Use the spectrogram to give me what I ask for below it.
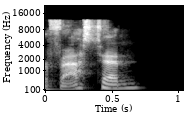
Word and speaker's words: Fast X: Fast X or Fast 10 is how it's actually pronounced, is here.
